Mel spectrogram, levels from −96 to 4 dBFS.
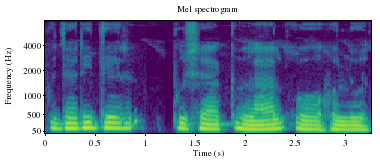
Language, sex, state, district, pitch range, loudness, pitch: Bengali, male, Assam, Hailakandi, 110-140 Hz, -13 LUFS, 130 Hz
